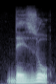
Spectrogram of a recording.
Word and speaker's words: os: the end, but then same rule, you don't pronounce it. Des os.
